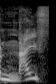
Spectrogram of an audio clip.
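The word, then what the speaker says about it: knife: शर्मा जी आपको नाइफ word मालूम है? नाइफ। हाँ। उसमें शुरुआत में जो के होता है, हाँ। वो क्या है? साइलेंट।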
